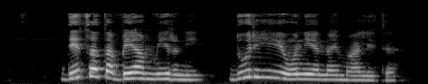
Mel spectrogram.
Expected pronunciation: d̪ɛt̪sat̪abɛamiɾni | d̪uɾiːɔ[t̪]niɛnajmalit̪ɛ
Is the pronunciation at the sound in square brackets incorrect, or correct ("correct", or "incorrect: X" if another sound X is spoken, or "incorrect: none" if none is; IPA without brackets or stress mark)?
incorrect: none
